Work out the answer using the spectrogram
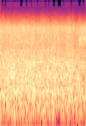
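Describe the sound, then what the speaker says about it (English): Heavy rain pours down steadily at the Chimney Pond shelter on Mount Katahdin, Maine, a dense, loud, unbroken hiss of water with no talking. "it started pouring down rain"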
